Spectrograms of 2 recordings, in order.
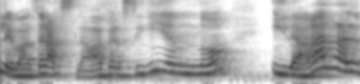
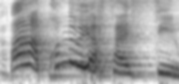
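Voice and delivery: high, loud mocking whine; mocking a friend's overblown jealousy; mock jealous whine; 10 semitones higher, 7 dB louder than usual. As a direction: ham up the jealous accusation. Mocking Jiwon's jealous question.

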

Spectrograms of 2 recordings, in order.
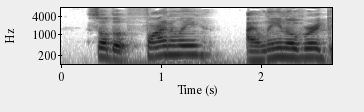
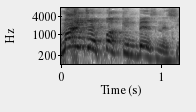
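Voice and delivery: raised, higher-pitched outburst; yelling; 6 semitones higher than usual. Retold or imitated. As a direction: snap it out like you want to yell. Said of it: "I wanna start yelling and tell".

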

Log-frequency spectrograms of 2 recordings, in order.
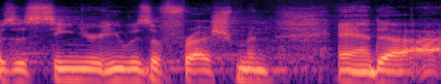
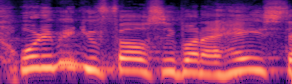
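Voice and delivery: high, fast mock disbelief; incredulous questioning; 8 semitones higher, much faster than usual. Coach questioning freshman about haystack, incredulous. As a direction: rush it out in amazement.

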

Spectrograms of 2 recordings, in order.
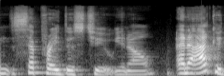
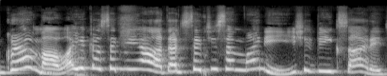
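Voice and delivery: protesting; 12 semitones higher, 4 dB louder than usual. Retold or imitated. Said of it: "I'm like".

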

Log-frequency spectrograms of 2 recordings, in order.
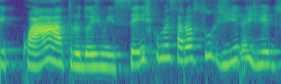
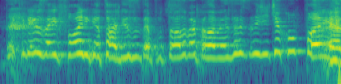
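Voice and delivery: laughing; 7 semitones higher, 7 dB louder, faster than usual. Real, not acted. Still laughing after joke.

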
